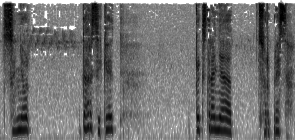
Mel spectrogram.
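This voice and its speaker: A high-voiced, spirited young gentlewoman. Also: fairly even intonation, very slow. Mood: awkward surprise. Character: spirited, self-possessed young gentlewoman, loyal and proud. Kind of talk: radio drama acting.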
